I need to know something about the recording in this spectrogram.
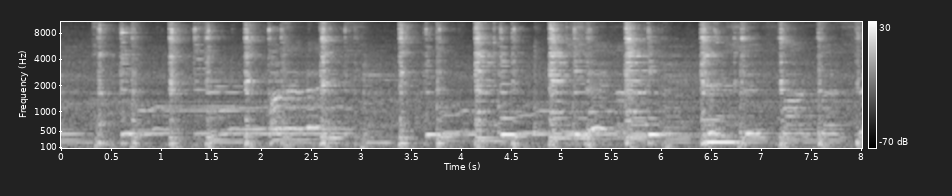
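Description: Electric cigar box ukulele strummed, sounding chords with repeated sharp strokes.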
